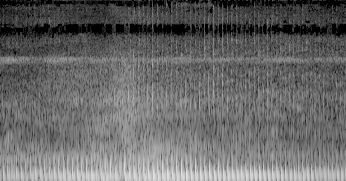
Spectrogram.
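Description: A motorcycle engine runs close by with a steady, throbbing mid-pitched pulse, swelling slightly in loudness as it goes on.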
